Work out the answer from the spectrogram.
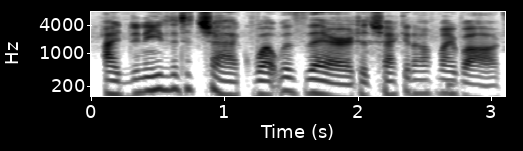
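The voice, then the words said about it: Poor impression of Carrie Bradshaw. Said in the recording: “I could totally see Carrie leaving and then being like ... that was a horrible impersonation”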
